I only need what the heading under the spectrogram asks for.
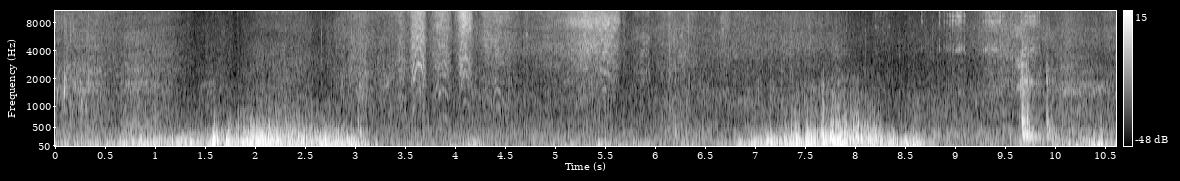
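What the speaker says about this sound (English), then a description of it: "Oh, wind's blowing my pole onto my van again." Gusty wind buffets the microphone at a lakeside fishing match, two broad roaring surges rising and falling with quieter rustling and faint mechanical clicks between them.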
